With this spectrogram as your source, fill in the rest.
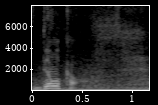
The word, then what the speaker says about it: Dilco: company maybe but anyway it says DICE which to when I pronounce that it's Dilka anyhow those were some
